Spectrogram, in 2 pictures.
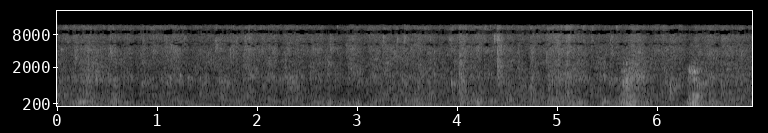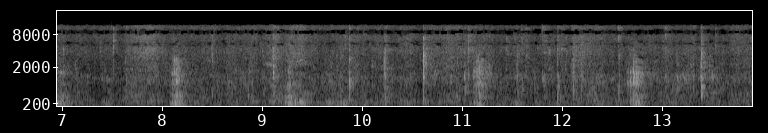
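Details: Farm piglet being fed among a pig group, giving short low grunts and snorts in irregular bursts, louder clusters every second or so, over a steady low background hum.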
